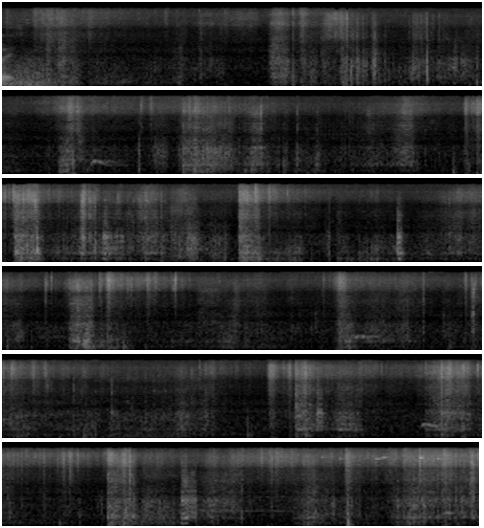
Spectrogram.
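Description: Faint, irregular scrapes and crunches of a plastic snow shovel clearing snow off the top of round hay bales, a stroke every second or two.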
